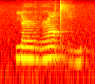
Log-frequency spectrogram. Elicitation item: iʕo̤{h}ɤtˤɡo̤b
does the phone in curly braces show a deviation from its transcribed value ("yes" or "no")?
yes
